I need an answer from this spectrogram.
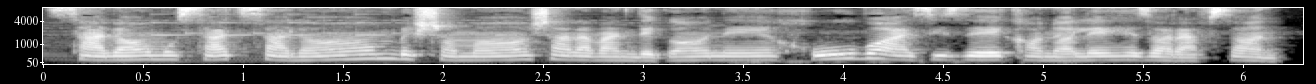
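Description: A young adult woman reads a fairy tale aloud in a calm, measured storytelling manner. Her voice sits low, and its tone is soft and mellow. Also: faint music behind. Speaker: audiobook narrator. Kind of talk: storybook narration.

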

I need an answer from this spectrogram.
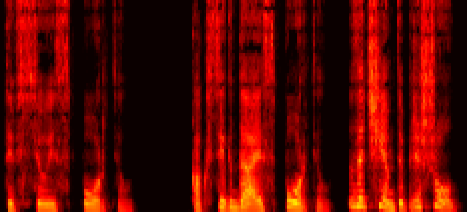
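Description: An earnest young man, voiced by a woman narrator in a storybook reading. He pleads with slightly raised pitch. The sound is dry and close. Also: lively intonation, takes it slowly, no room sound, heavily acted. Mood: defiant. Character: young man, pleading yet defiant shape-shifter.

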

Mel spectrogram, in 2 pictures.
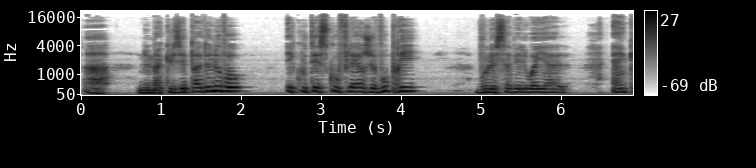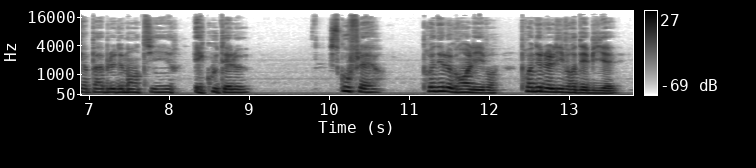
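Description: A man's voice: on the high side, expressive, measured pace, mellow, husky, voice pushed up. A man voicing a young man pleading urgently and earnestly with his father in a storybook reading.

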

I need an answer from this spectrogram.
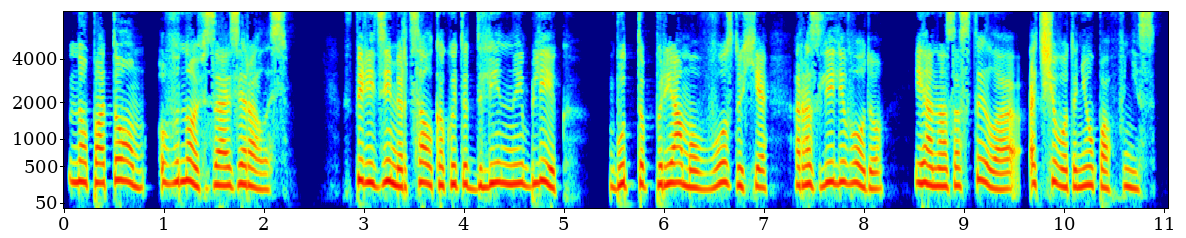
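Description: Higher-voiced woman reading an audiobook. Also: moderate pace, darkish tone, no room sound, clean studio sound. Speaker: audiobook narrator. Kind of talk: first-person audiobook narration.

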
